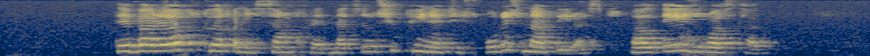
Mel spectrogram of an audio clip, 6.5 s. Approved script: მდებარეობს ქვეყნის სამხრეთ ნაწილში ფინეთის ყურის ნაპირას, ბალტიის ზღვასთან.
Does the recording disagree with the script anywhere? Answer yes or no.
no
